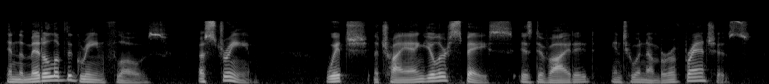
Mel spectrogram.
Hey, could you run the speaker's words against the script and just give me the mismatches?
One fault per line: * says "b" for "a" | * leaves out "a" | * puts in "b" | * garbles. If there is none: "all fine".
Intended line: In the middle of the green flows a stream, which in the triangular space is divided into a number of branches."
* leaves out "in"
